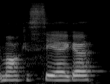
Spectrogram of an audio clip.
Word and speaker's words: Marcos Siega: It was directed by Marcus, I think you, you pronounce it Marcos Siega.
